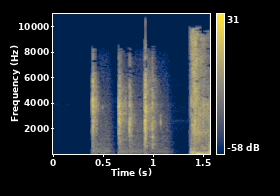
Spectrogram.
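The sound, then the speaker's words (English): Typewriter keys struck one at a time make a few sharp, bright clacks at an uneven pace, followed by a longer, fuller mechanical clatter at the end. “I'd love that typing. You have the world's oldest keyboard. Clunk, clunk, clunk, clunk, clunk. It's actually a typewriter.”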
